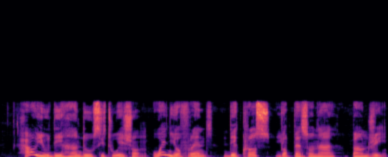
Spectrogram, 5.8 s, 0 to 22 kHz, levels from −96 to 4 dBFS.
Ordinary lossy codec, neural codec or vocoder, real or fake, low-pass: none; none; real; none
